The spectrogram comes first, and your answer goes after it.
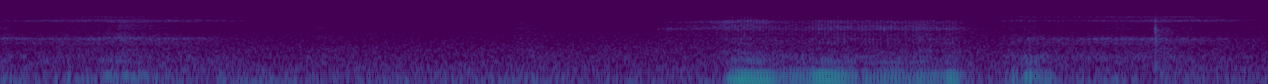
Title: Millionaire dog - nuna snoring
